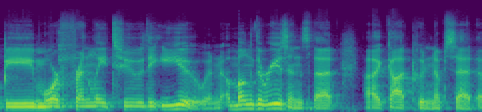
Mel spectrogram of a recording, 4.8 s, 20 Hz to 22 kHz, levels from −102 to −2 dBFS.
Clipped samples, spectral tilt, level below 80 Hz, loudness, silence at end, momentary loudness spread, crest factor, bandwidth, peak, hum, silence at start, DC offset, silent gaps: under 0.1%; -6 dB/octave; -72 dBFS; -22 LUFS; 0 s; 9 LU; 16 dB; 10.5 kHz; -6 dBFS; none; 0 s; under 0.1%; none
